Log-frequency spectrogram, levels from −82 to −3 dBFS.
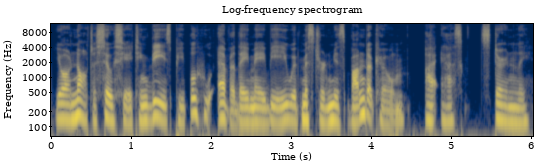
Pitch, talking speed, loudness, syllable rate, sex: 130 Hz, 170 wpm, -19 LUFS, 5.3 syllables/s, female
